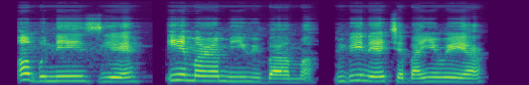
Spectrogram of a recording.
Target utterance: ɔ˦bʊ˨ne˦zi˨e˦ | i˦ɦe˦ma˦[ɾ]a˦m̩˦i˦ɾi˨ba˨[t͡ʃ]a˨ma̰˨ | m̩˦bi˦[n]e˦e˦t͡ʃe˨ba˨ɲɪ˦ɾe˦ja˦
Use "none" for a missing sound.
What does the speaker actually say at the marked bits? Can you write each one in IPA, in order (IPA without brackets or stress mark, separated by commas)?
ɾ, none, n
